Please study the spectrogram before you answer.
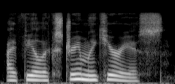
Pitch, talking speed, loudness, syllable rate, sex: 200 Hz, 135 wpm, -14 LUFS, 5.2 syllables/s, female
